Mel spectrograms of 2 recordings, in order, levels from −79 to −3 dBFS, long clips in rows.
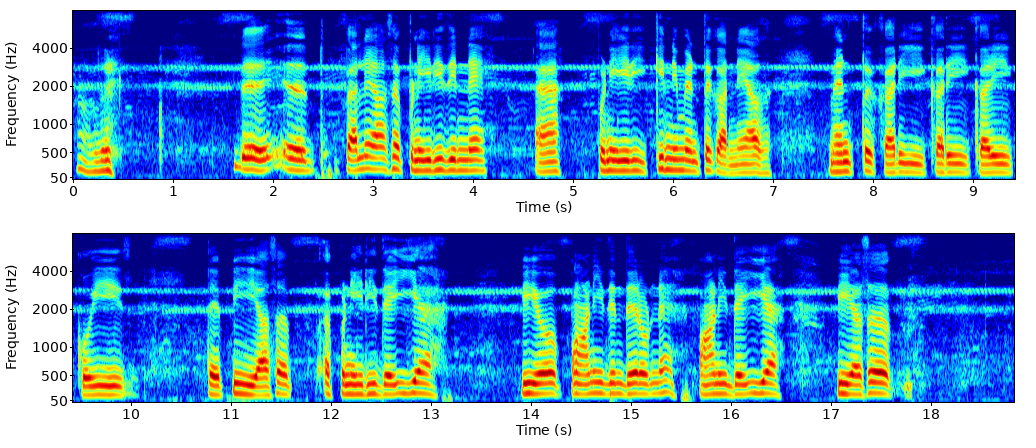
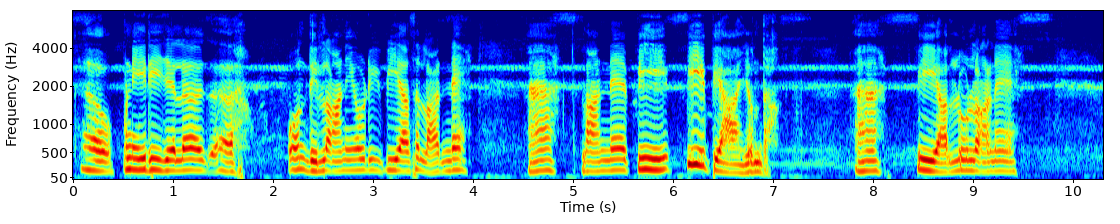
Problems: constant background noise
